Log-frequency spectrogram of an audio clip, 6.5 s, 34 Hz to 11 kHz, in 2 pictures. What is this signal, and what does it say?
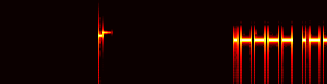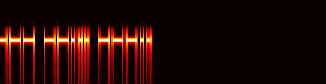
Morse code, heard as a keyed tone, about 34 wpm, 700 Hz. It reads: 1178
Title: Numbers - 4-Digit 35wpm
